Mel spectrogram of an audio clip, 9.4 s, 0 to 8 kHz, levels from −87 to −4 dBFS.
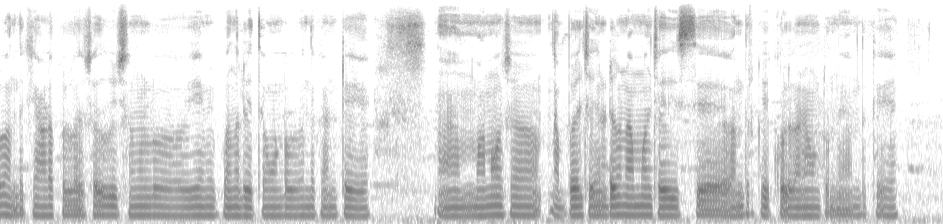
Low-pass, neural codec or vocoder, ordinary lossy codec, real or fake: none; none; none; real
